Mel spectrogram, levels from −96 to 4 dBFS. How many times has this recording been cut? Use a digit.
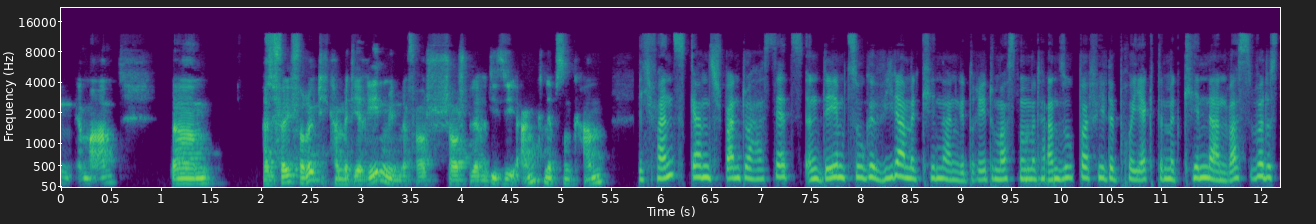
3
